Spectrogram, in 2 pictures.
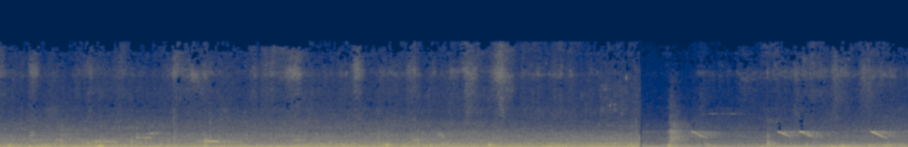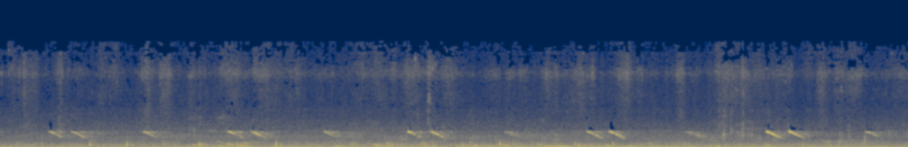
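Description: Footsteps patter on pavement.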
